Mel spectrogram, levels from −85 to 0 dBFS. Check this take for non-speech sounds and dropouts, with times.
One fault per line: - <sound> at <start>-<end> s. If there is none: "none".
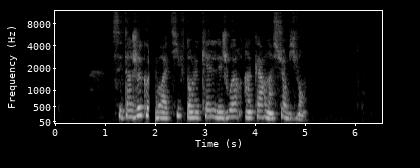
- dropout at 1.9-2.0 s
